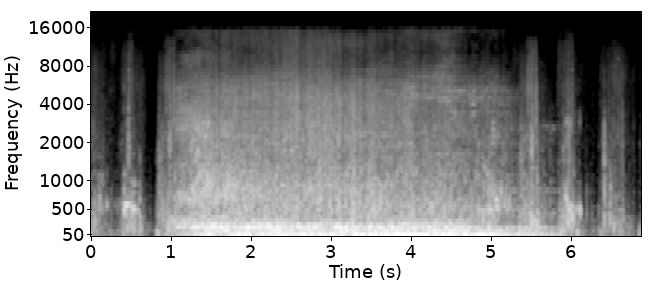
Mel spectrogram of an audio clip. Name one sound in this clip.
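A huge dragon roars with a deep, rumbling growl.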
